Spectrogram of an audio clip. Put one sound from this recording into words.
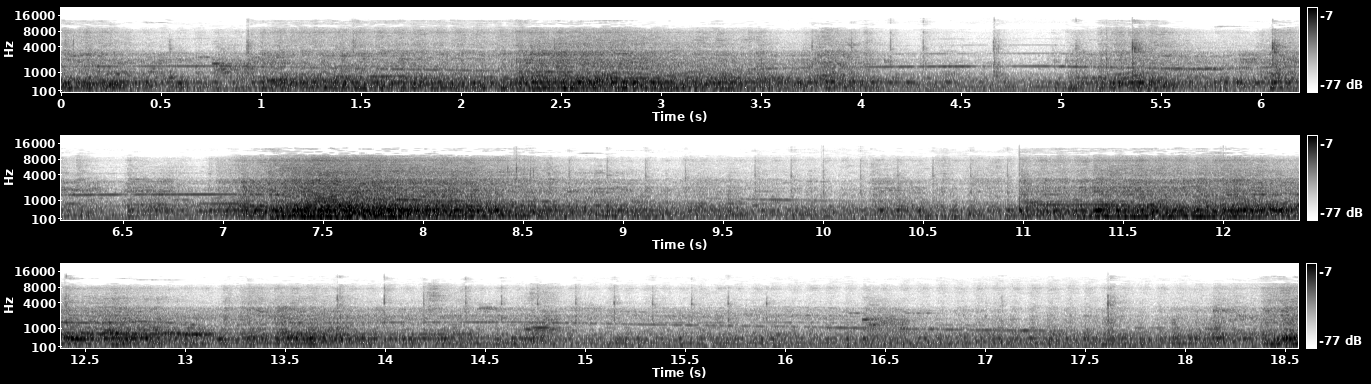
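A police siren wails and rises and falls.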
